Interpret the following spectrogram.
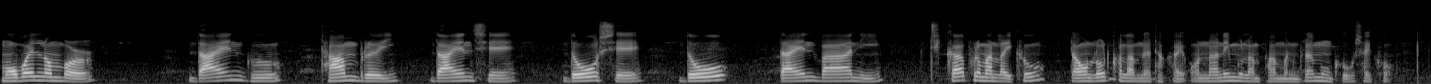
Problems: none marked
